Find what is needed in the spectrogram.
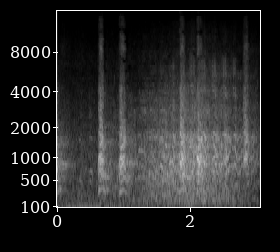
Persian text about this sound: این صدای سگه؟ بله.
